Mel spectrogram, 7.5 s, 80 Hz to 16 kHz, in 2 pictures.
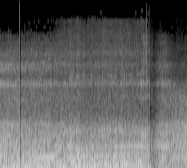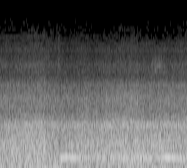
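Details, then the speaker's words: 2009 VW Golf Mk6 1.4 TSI turbo petrol, stock exhaust, DSG dual-clutch, hard acceleration: steady engine drone with brief dip and pop at gear change around 4000 rpm; normal DSG upshift burble. "so when you hit about 4000 when it grabs when it changes gear that's when you're gonna hear the dsg uh thoughts"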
